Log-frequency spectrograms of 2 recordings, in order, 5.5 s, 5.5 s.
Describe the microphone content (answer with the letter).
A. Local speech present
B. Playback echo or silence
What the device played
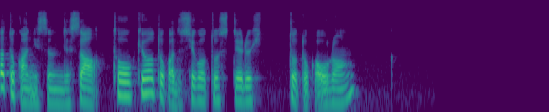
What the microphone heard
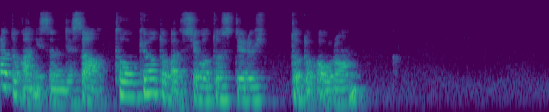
B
